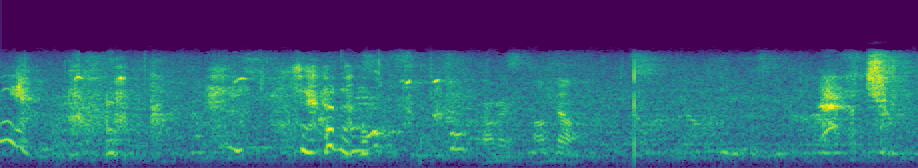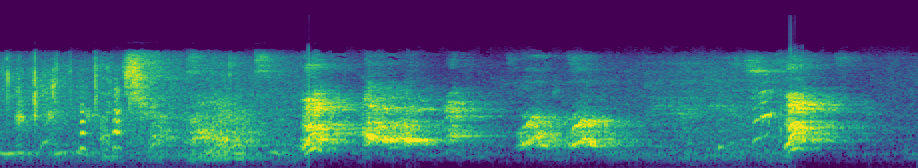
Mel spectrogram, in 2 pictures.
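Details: Border Collie reacting to a person's sneezes, barking and yipping excitedly in irregular bursts that grow louder and denser toward the end, mixed with human voices.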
